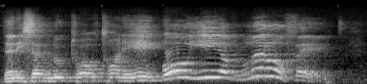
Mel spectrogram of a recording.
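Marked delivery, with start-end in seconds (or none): 1.7-3.7 plaintive lament. Retold or imitated. Jesus's lament voiced high.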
